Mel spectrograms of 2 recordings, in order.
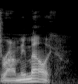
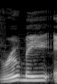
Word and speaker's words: Rami Malek: It's Rami Malek. – What, how did you pronounce it? – I tried two different ones, and both were wrong. I said, like, Rumi and Raimi.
